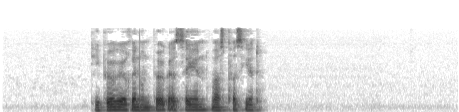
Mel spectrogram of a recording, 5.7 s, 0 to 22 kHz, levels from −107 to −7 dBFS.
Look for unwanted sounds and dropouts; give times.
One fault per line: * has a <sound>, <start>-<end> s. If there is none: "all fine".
all fine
